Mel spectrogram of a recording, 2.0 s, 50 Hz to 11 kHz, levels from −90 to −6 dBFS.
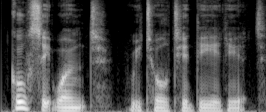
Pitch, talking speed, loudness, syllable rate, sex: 100 Hz, 210 wpm, -21 LUFS, 6.0 syllables/s, male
